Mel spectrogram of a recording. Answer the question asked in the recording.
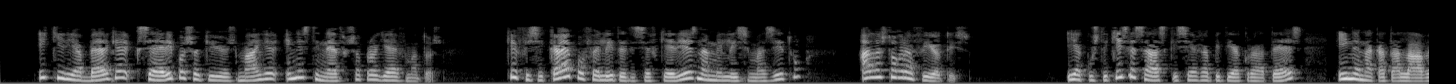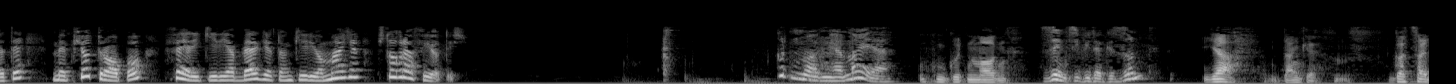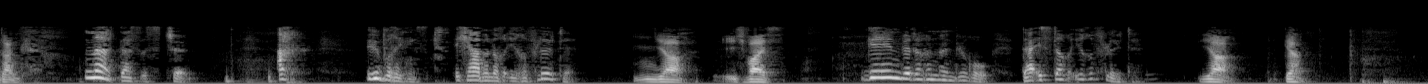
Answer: Η κυρία Μπέγκερ, όπως ίσως θυμόσαστε, έχει το φλάουτο του κυρίου Μάγερ, φυλαγμένο στο γραφείο της.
